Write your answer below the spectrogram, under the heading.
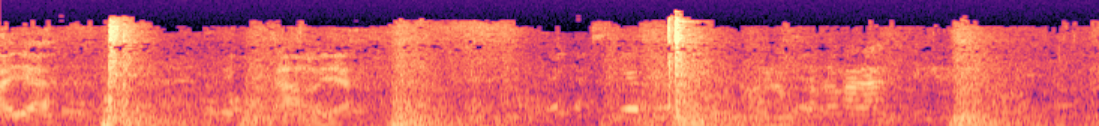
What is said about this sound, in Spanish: Suenan las horquillas.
